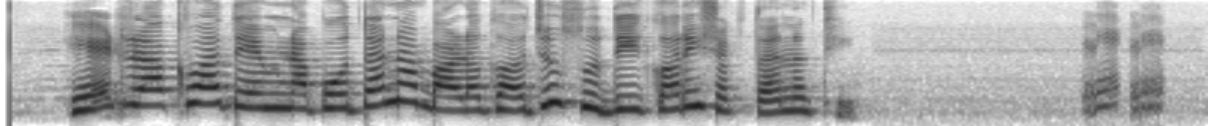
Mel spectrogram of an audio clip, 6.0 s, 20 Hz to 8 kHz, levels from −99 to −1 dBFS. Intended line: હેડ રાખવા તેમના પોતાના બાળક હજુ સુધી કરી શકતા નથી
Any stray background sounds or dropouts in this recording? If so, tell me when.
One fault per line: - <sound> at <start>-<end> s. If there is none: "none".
- laugh at 5.4-5.8 s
